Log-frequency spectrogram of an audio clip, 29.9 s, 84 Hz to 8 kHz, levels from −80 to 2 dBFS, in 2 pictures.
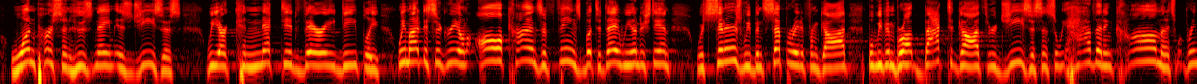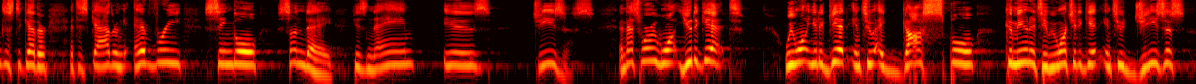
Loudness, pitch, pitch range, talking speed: -30 LUFS, 235 Hz, 220-255 Hz, 170 wpm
